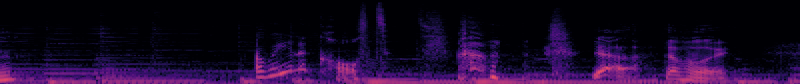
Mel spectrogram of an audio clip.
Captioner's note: chuckles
